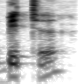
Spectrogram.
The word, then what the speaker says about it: Bitte: And last, we dealt with vowel length, and how German vowels are short when they come before 2 or more consonants, like in Bitte, Hölle, and Docht, and that you pronounce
